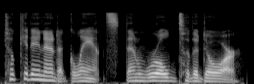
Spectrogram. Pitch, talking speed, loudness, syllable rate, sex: 160 Hz, 285 wpm, -19 LUFS, 6.3 syllables/s, female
